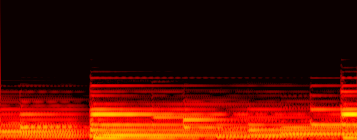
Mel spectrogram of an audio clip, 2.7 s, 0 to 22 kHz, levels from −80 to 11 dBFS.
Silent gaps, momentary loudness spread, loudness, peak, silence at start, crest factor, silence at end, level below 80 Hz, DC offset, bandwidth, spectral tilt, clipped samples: none; 7 LU; -25 LUFS; -8 dBFS; 0 s; 14 dB; 0 s; -34 dBFS; under 0.1%; 2.8 kHz; -12 dB/octave; under 0.1%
